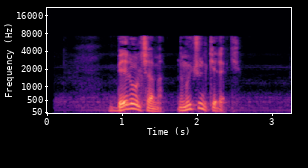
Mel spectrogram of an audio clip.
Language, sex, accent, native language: Uzbek, male, Farg'ona, Uzbek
